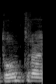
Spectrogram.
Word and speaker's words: don't: 자, 여기서 제가 아까는 don't라 했고 지금은 don't이라고 했는데 그 이유가 뭐냐면 이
